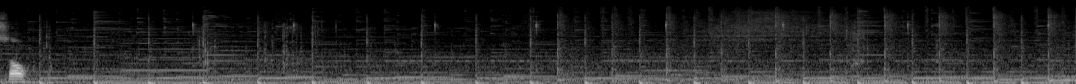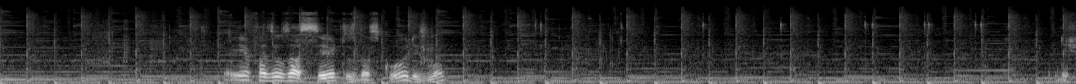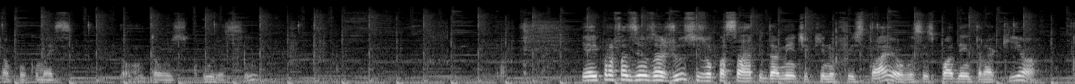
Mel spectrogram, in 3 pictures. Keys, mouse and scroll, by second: 1.7 click, 15.4 Escape, 15.9 right click, 17.6 click, 19.2 click, 28.7 Escape, 29.6 ctrl+s, 31.4 click.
